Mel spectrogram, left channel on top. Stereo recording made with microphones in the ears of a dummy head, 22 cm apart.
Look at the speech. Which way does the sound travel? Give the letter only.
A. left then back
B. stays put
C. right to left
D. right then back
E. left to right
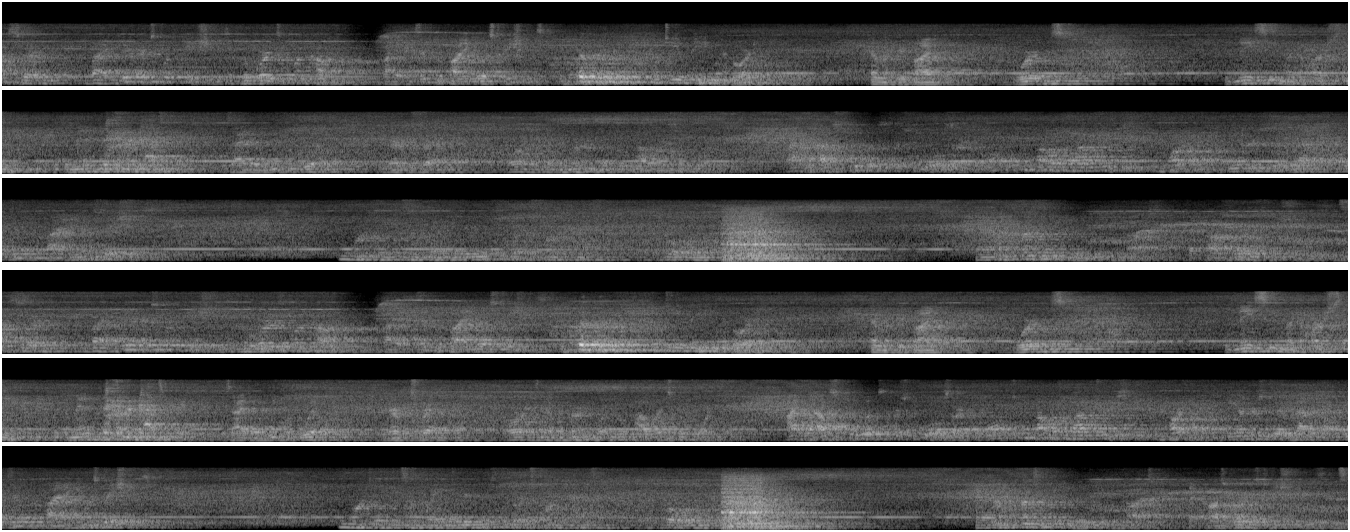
E.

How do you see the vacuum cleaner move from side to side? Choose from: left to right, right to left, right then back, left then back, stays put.
right to left.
